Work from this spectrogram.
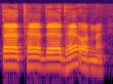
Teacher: जो जीभ है वो दांतों को आकर के लगती है पीछे वाले हिस्से को। तो त, थ, द, ध और न, यानी कि 5 जो वर्ण है वो दंत श्रेणी में आते हैं, ये ध्यान रखना है।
